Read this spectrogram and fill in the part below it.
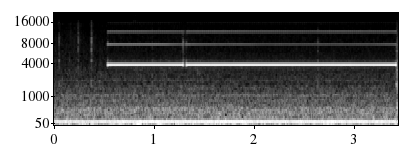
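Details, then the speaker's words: Multimeter continuity beep on Triumph Bonneville T100SE ECU harness, probing pink/black wire pin B20 from the connector end for a rough-running fault: steady high beep over low mains hum, good continuity, pin fine, fault codes cleared in TuneEcu. "We're all good. So we got continuity to that end. So there we have it. That pin's out absolutely fine."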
